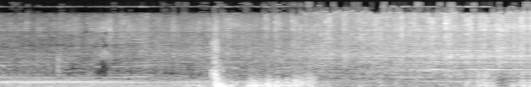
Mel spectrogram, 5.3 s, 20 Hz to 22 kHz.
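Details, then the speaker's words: Toyota Yaris 1.33, 1NR-FE dual VVT-i engine: a light metallic rattle over the idle, louder as the mic moves closer to the engine, with handling noise; top-end rattle, cause not confirmed. "but the issue I was having from the onset was to do with this rattle"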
